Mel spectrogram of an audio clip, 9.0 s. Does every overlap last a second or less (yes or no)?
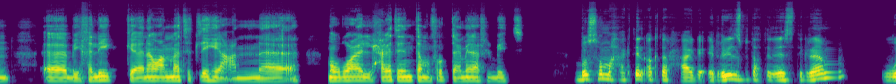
yes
